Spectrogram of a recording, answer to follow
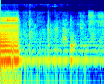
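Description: A voice finishes a phrase in the first half-second, then near silence with only a faint steady hum.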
